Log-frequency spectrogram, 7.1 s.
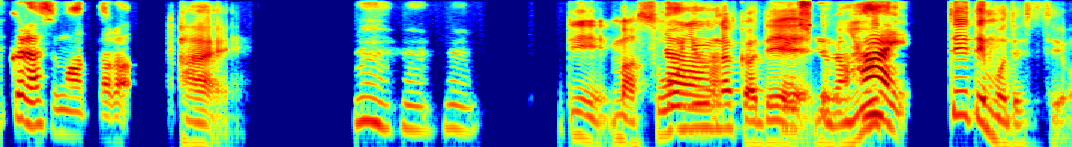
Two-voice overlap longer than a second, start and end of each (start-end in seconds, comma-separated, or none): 4.4-5.9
